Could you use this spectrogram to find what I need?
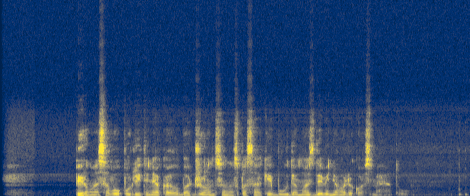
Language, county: Lithuanian, Utena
